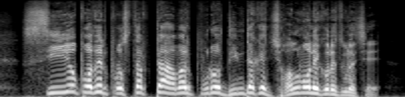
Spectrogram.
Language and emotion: Bengali, happy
